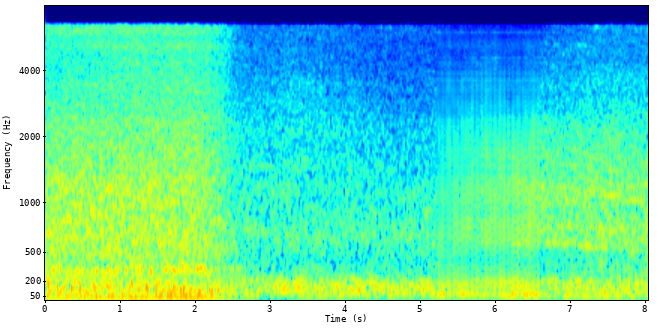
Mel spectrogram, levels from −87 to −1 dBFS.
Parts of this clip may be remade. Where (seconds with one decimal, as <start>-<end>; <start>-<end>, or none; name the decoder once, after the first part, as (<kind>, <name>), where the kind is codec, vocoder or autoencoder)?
5.2-6.6 (vocoder, Vocos)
